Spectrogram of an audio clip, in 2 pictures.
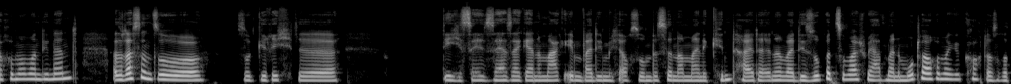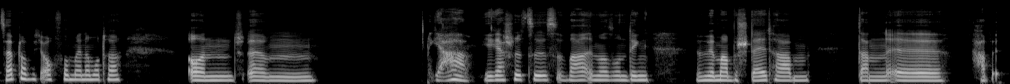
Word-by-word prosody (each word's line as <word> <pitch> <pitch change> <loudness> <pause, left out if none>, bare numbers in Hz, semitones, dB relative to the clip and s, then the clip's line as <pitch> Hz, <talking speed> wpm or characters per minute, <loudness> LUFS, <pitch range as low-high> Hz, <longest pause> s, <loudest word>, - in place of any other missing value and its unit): auch 230 +1 -6
immer 245 0 0
man 245 -1 +1
die 240 - 0
nennt. 260 +4 0 0.3
Also, 210 +2 +2
das 255 +2 +5
sind 275 -5 +3
so 205 -3 +4 0.3
so 195 - -6
Gerichte 185 -2 -2 1.0
die 200 - 0
ich 175 -3 -3
sehr, 190 0 -1
sehr, 190 +1 -2
sehr 190 0 -3
gerne 185 0 -1
mag, 185 0 -2
eben 190 -2 -2
weil 180 0 -1
die 185 0 -3
mich 180 -1 -4
so 185 0 -3
'n 180 - -3
bisschen 185 +1 -1
an 180 0 -1
meine 180 -1 -2
Kindheit 190 -1 -2
erinnern, 190 +1 -1
weil 185 -1 +1
die 190 0 +1
Suppe 205 +8 +1
zum 225 - -1
Beispiel 225 -2 +1
hat 190 - -5
meine 190 -2 +1
Mutter 235 +7 +4
auch 255 - -2
immer 250 -1 +1
gekocht. 230 0 -6
Das 190 -1 -3
Rezept 210 +7 0
habe 240 -2 +3
ich - - -7
auch 225 - -2
von 225 -1 -1
meiner 220 0 +1
Mutter. 220 0 0 0.6
Und, 190 -1 +3
ähm 180 0 0 1.1
ja, 200 -6 +1
Jägerschnitzel, 205 +1 +1
ist 200 -1 -3
war 195 +1 +2
immer 200 0 +1
so 200 - -3
'n 200 0 0
Ding, 200 0 +1 0.4
wenn 185 - -2
wir 195 - +5
mal 195 0 +5
bestellt 195 +2 +2
haben, 185 0 +1 0.5
dann, 185 0 0
äh, 180 -1 +3 0.3
habe - - -4
195 Hz, 195 wpm, -23 LUFS, 185-215 Hz, 1.1 s, das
